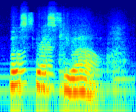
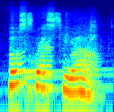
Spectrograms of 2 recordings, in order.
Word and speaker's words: PostgreSQL: It is technically incorrect though common to pronounce it postql. Just give me the audio. Postgresql.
